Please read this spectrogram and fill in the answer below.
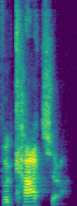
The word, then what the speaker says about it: focaccia: It, it's it's pronounced focaccia. Focaccia.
